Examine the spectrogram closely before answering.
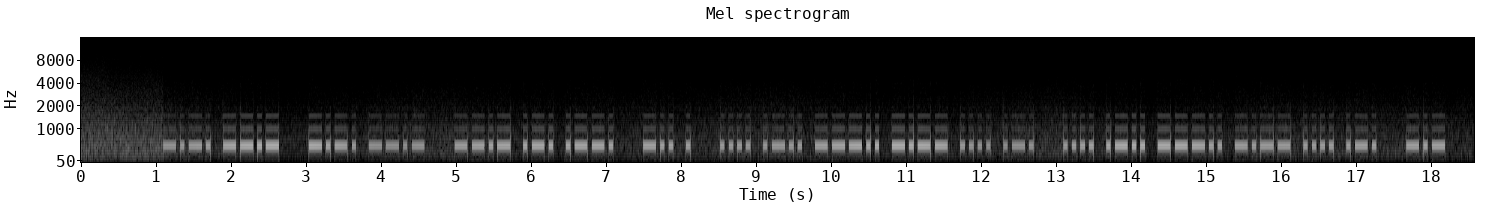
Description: Morse code, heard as a keyed tone, machine-sent, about 21 wpm, 490 Hz. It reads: CQ CQ QRP DE HL8YHR HL8YHR K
